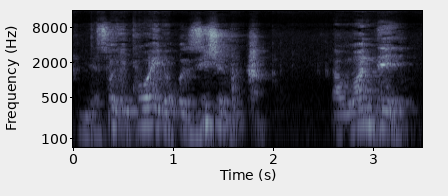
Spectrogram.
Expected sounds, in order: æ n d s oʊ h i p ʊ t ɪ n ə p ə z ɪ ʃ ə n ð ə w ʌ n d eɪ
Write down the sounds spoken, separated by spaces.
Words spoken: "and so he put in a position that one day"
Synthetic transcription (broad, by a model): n s oʊ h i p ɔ ɪ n ə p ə z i ʃ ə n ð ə w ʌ n d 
